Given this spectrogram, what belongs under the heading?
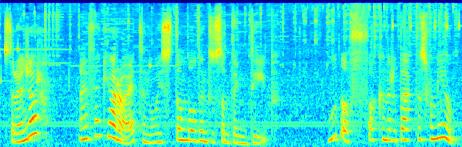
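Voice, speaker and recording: A blunt, disbelieving investigator in a noir audio drama. Her voice is high and very animated in pitch, soft in tone, with faint noise behind it. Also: moderate pace. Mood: alarmed disbelief.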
